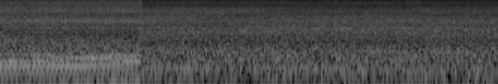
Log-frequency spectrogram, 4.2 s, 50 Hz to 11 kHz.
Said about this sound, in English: I'm in the back of the airplane now, near the side gunner positions. As you can hear, it's incredibly noisy. Again, very small, probably less than 6 feet across side to side.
